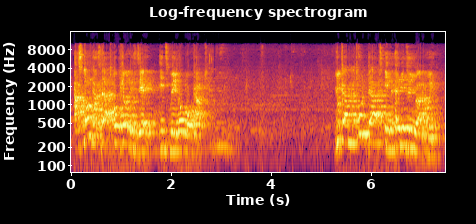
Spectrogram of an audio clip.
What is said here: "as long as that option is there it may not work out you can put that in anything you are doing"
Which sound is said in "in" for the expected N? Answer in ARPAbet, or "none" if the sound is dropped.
N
